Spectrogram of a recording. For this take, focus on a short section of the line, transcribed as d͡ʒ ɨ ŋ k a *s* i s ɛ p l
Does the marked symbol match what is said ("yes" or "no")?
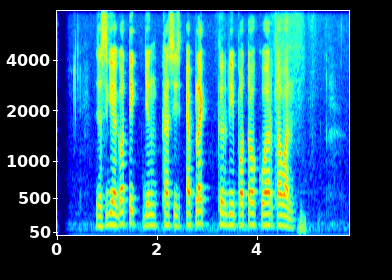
yes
